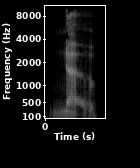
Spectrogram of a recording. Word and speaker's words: know: And English later just dropped that initial K sound altogether, and it became no, K-N-O-W, but pronounced with the N at the beginning. Well, Latin did the same thing with the G-N-O root when it appeared at the beginning of a word.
